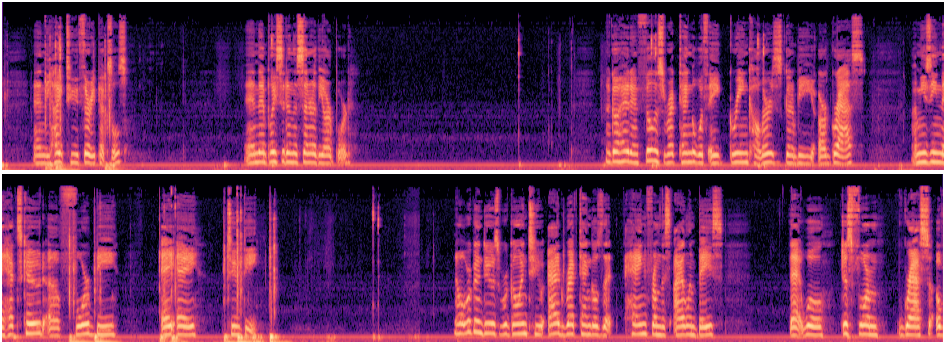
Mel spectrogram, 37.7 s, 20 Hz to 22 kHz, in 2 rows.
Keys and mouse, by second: 0.8 KP_3, 5.3-10.4 drag, 20.1-20.6 typing, 21.6-23.4 typing, 26.2-37.6 drag.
